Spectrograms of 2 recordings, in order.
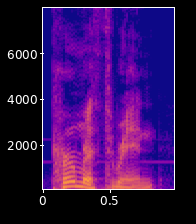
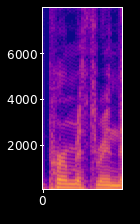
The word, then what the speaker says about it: permethrin: I'm saying it wrong then. – Yeah. Permethrin. – Permethrin can be used to... – You put the emphasis on the wrong syllable.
